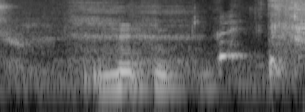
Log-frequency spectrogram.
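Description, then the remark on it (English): A single sharp human sneeze, fairly loud, with a breathy intake leading into the burst and a brief trailing exhale; no other talking. “Bless you.”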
